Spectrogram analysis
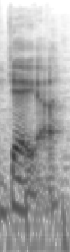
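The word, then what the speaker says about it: Gaea: G A E A if you did the classical Latin pronunciation would be I guess that would Roman Latin pronunciation would be gaya. Classical Latin pronunciation would be Gaia.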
